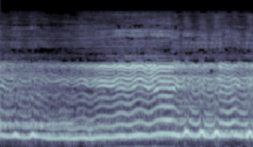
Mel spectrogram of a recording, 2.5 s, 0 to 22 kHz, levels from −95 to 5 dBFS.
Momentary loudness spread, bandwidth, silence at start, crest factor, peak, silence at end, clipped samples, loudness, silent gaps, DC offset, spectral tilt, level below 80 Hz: 11 LU; 15.5 kHz; 0 s; 14 dB; -2 dBFS; 0 s; under 0.1%; -15 LUFS; none; under 0.1%; -1.5 dB/octave; -62 dBFS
